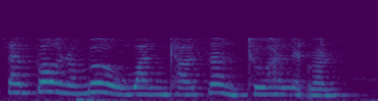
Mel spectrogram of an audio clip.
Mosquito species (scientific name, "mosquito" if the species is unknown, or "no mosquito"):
no mosquito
